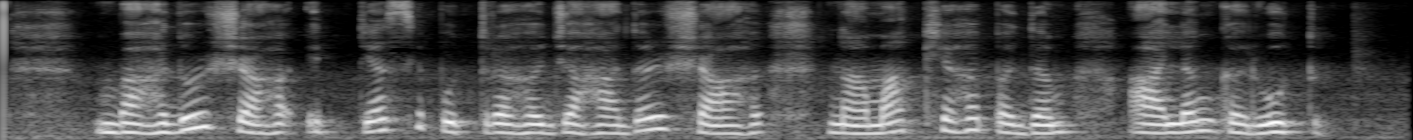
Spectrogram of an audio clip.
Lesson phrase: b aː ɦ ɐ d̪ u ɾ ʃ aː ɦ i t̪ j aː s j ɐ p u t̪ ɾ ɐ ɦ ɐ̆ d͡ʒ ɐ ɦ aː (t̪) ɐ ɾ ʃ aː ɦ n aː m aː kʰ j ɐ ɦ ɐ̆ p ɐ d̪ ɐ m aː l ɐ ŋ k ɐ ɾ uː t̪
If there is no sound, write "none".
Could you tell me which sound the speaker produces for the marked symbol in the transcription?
d̪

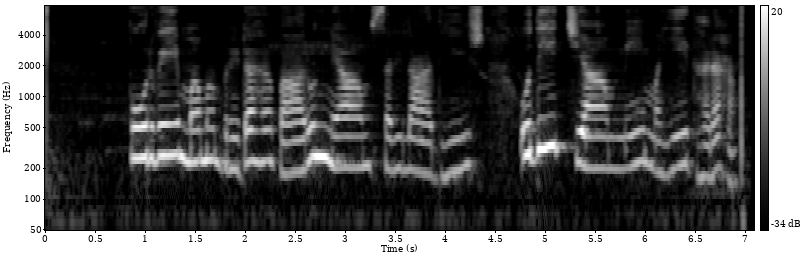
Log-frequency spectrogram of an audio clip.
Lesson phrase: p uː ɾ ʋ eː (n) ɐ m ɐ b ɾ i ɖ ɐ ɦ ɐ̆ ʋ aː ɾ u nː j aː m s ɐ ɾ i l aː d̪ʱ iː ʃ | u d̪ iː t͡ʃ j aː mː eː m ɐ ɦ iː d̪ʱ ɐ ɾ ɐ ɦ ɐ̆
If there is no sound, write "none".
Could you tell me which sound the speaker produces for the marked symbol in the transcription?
m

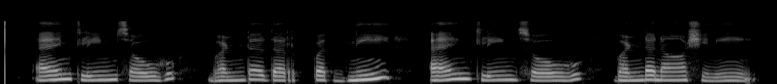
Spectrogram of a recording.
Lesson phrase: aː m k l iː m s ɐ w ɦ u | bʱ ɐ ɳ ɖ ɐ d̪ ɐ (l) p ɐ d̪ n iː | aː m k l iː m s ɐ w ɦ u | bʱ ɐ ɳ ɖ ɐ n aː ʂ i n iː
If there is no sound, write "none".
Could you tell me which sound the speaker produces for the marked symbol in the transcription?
ɾ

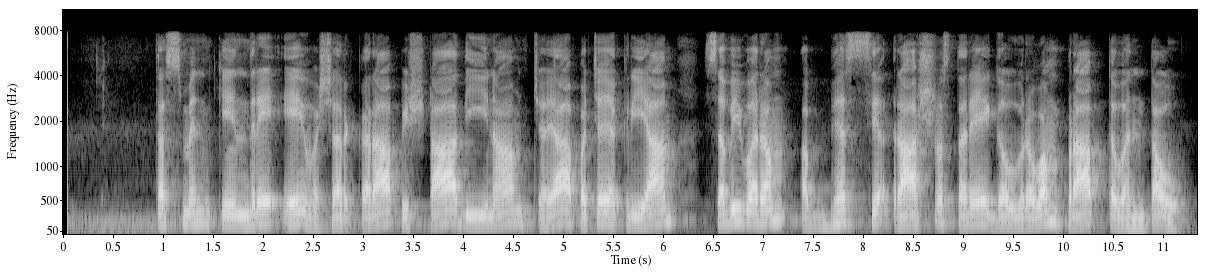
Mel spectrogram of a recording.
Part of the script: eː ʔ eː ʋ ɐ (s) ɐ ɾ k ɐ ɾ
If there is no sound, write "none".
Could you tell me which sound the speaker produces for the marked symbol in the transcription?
ʃ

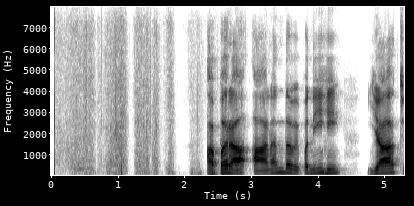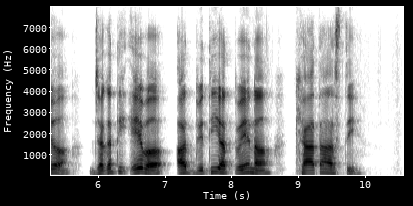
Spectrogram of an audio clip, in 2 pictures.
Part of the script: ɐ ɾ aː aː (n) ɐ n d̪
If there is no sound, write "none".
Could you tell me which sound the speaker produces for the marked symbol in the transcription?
n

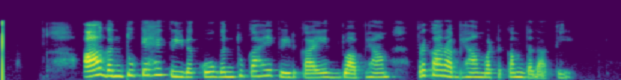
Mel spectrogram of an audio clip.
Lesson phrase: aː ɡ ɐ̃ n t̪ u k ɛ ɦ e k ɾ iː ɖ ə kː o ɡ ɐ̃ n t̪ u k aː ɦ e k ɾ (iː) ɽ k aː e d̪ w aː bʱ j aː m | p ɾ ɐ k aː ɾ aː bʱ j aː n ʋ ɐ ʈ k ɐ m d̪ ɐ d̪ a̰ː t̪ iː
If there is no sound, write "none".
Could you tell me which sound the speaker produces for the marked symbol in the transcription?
iː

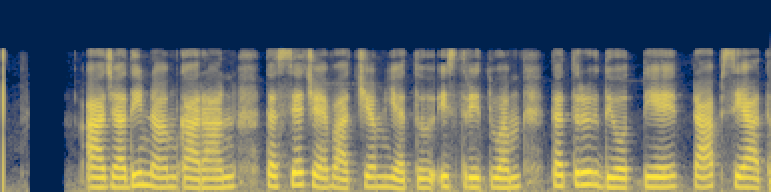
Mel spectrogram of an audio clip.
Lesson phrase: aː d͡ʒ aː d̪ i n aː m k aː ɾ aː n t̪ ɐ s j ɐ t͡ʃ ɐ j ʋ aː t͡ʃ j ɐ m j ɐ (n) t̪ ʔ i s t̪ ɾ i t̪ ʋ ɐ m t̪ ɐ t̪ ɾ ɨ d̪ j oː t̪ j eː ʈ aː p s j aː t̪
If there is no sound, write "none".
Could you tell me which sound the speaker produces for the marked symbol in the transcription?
none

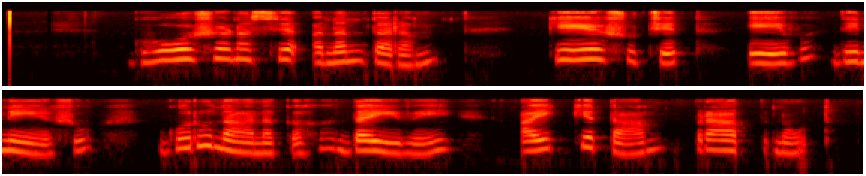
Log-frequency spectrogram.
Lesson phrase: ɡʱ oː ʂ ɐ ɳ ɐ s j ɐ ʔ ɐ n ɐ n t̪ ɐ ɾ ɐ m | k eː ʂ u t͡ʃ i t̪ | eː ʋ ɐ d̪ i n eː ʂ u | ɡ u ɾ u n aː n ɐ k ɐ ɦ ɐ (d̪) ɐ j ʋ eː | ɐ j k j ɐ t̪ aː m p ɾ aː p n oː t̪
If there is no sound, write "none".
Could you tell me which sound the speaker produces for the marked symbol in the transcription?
d̪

